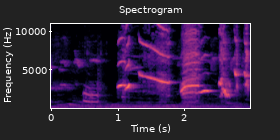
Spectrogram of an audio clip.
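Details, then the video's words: Oriental magpie-robin song played to stimulate breeding condition: varied whistled notes and buzzy bursts, sliding downward phrases and harsh rasps, bright and high, with a faint low hum behind. "pancingan suara Kacer untuk mendongkrak birahi"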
